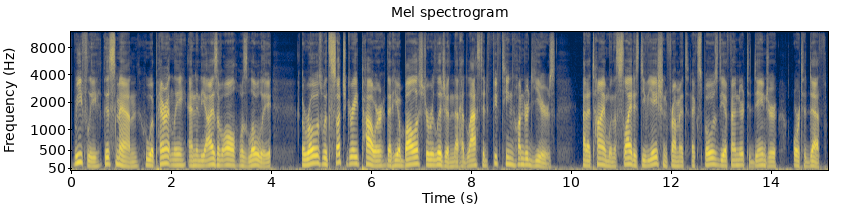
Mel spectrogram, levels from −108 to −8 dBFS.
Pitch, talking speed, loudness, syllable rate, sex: 125 Hz, 180 wpm, -19 LUFS, 5.2 syllables/s, male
